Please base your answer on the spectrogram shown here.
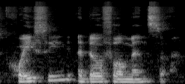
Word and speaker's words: Kwesi Adofo-Mensah: His name is Kwesi Adolfo-Mensah.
